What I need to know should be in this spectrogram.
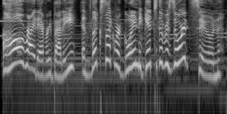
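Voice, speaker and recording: A woman playing a kind, polite, gentle young receptionist in a romance comic dub. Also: extremely high pitch, big pitch swings, fast, faint music behind. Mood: cheerful. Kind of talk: anime-style dub acting.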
